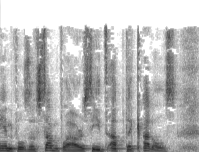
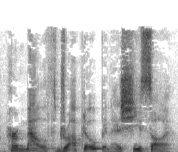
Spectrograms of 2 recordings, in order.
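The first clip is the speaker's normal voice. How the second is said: usual speaking voice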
